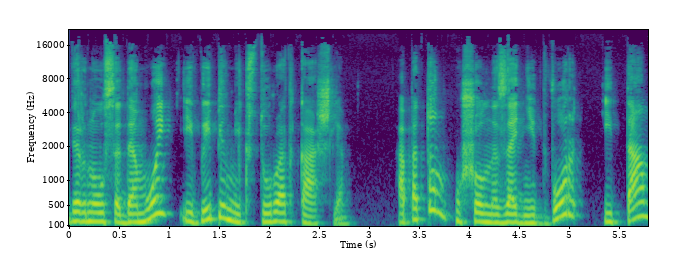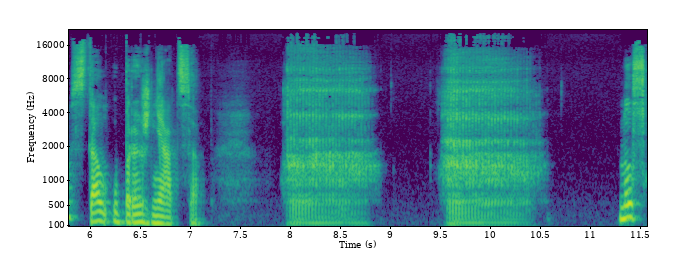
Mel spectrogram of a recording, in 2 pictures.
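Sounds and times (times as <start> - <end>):
speech: 0.0 - 7.2, 8.0 - 8.9, 9.6 - 10.3, 11.3 - 11.5
quiet human imitation of a lion growl: 7.9 - 10.6.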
